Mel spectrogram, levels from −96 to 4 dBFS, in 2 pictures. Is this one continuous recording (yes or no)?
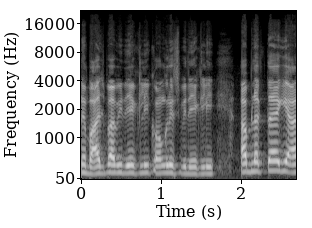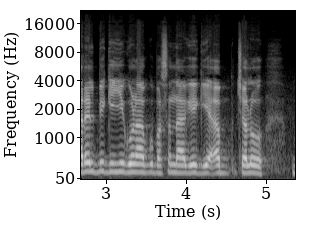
yes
